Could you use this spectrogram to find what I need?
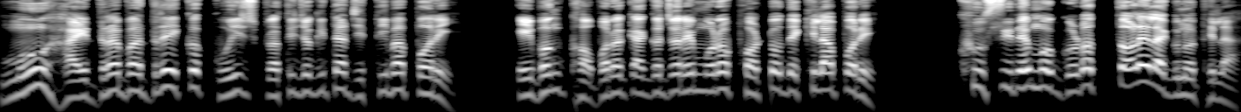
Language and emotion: Odia, happy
